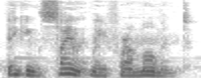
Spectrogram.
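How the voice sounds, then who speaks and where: A man's voice: mid-range voice, moderate pace, music in the background. A man reading scripted story narration as the narrator of a fan-fiction drama.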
